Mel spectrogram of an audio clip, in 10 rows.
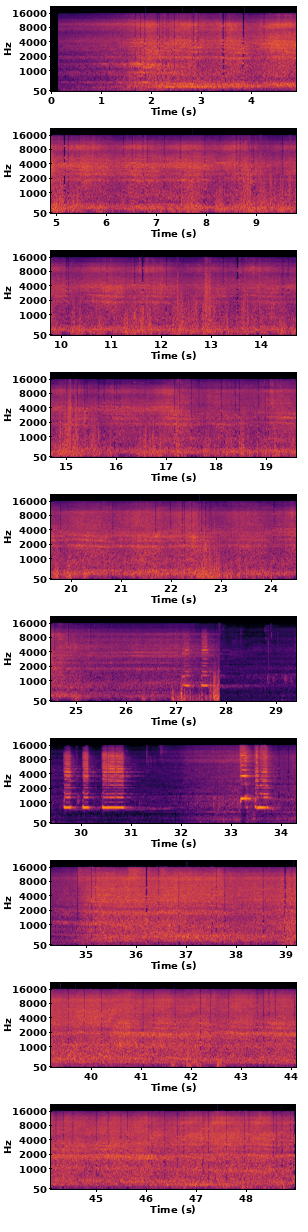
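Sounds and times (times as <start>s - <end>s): freight train wheels rolling: 0.1s - 48.9s
locomotive horn toots: 27.1s - 28.6s, 29.6s - 31.8s, 33.2s - 34.0s.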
